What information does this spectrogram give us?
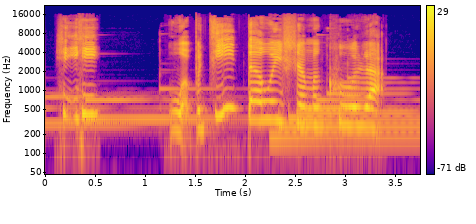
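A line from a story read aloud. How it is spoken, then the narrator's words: Quiet murmur. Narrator (Chinese): 小声叽叽道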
